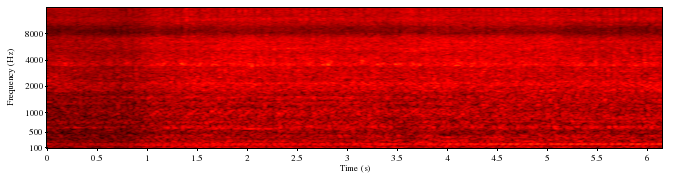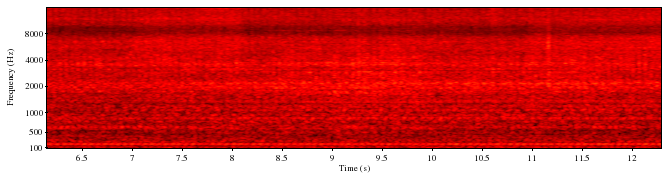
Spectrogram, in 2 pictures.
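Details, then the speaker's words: 2005 Sterling crane truck diesel, 234,000 miles, start-up after letting it cycle: catches quickly and settles into a steady, even low idle with no knocks or misses; normal healthy idle. "The engine sounds good. Gotta let it cycle. And here we go. Starts right up."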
